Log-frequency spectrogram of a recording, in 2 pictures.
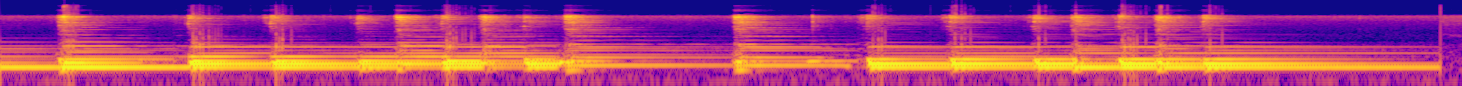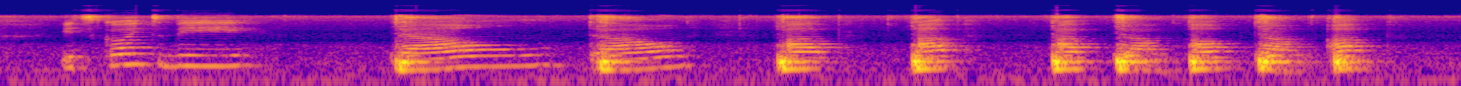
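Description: Soprano-style ukulele strummed in a down-down-up-up-up-down-up-down-up pattern through a chord progression starting on F, ringing for about seven seconds before stopping. A woman's voice follows in short syllables.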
